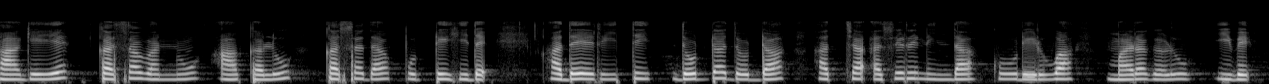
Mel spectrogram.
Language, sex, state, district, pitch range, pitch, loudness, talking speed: Kannada, female, Karnataka, Chamarajanagar, 235-255 Hz, 245 Hz, -18 LUFS, 60 wpm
